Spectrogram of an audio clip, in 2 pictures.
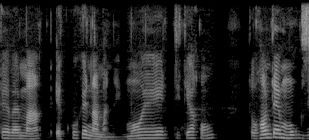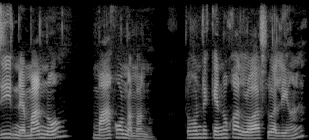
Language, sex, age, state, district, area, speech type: Assamese, female, 60+, Assam, Morigaon, rural, spontaneous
